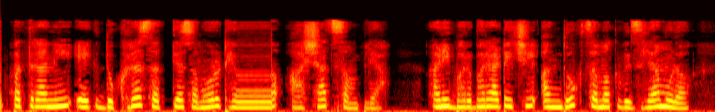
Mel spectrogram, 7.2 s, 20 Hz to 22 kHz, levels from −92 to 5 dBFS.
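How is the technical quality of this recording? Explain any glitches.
The recording has two problems: a coding degradation that runs through the whole clip, and one brief freeze in the middle of the speech.

Transcoding between lossy codecs affects the entire clip. The artefacts of both codecs are heard together, and nothing is present above 10.1 kHz. The likely cause is a low-bitrate AAC encode that was then re-encoded to Vorbis. The second codec spends its few bits reproducing the first codec's damage and adds its own on top. On a spectrogram this shows as a hard ceiling at 10.1 kHz, with patchy, blocky holes in the upper bands below it.

A system hang loop runs from 2.37 to 2.71 s, between "एक दुखरं सत्य समोर" and "आशाच संपल्या आणि". While the machine stalled, the audio hardware kept replaying the same 10 ms of its buffer 34 times. That produces a steady buzz at 100 Hz, and roughly a third of a second of speech is lost. 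On a waveform it looks like an identical 10 ms shape tiled end to end. On a spectrogram it appears as evenly spaced harmonic lines at multiples of 100 Hz.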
